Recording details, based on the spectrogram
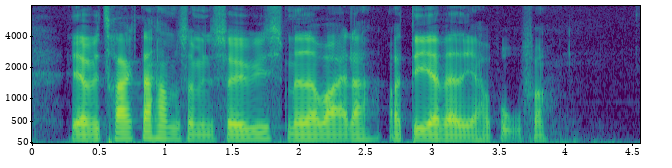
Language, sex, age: Danish, male, 32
